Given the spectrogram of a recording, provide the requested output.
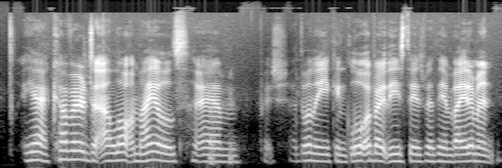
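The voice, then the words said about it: Aberdeen Scottish accent. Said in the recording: “Aberdeen twang”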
